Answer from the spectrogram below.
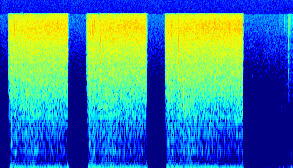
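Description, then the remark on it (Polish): Loud hiss of running water comes in three steady bursts, each cut off by a short silence, before fading to quiet. No voices. “To po prostu leci woda ale równie dobrze to może być inny dźwięk”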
